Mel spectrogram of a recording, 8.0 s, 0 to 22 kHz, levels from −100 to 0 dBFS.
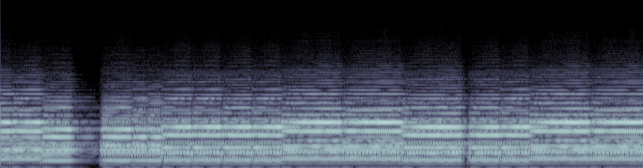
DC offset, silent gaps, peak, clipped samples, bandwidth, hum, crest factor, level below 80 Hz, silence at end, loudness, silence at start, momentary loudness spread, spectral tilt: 0.1%; none; -12 dBFS; under 0.1%; 5.4 kHz; none; 12 dB; -74 dBFS; 0 s; -24 LUFS; 0 s; 4 LU; -9 dB/octave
